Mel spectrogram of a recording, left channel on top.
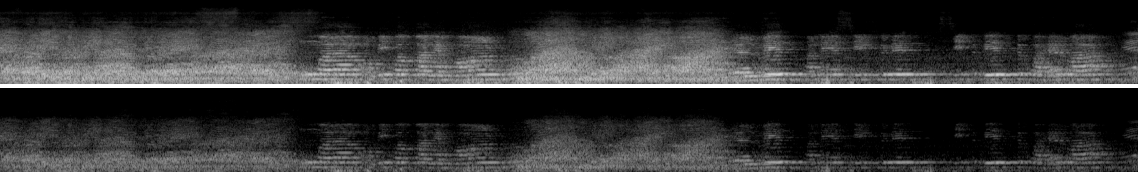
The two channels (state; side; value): quieter; right; 14.3 dB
